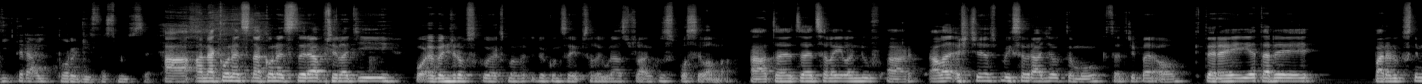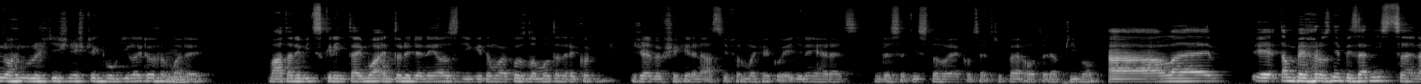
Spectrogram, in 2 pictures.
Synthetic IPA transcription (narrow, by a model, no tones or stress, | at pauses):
ziːt̪ɛdajiːt̪̚poɾɡɪfosmiːsɛʔaanako̞nɛt͡snako̞nɛt͡st̪ɛdapr̥ɪlɛciːpo̞̰ʔɛvɛnd͡ʒɛɾofskujaksmɛdo̞ko̞nt͡sɛɪpsalɪ̰ʔunaːsft͡ʃla̰ːŋkuspo̞sɪla̰ma̰ʔat̪ojɛt̪ojɛt͡sɛlɛjlɛnduːfaɾkʔalɛʔɛʃcɛbɪxsɛvɾaːc̬ɪlk̚t̪o̞mukt͡sɛ̰ːt̪r̥ɪpɛːʔoːkt̪ɛɾɛjjɛt̪adɪ | paɾadoksɲɛmnoɦɛmduːlɛʒɪcɛjʃ̬iːnɛʃfcɛɣdvo̞wɟiːlɛɣdo̞ɦɾo̞ma̰dɪ̰ | maːt̪adɪviːt͡sskɾiːnt̪ajmuaʔɛ̰nt̪onɪdanɪɛlsɟiːkɪt̪o̞mujakozlomɪlt̪ɛnɾɛko̞rt̪̚ʒɛjɛvɛfʃɛxjɛ̰dɛna̰ːt͡scɪfɪ̰lmɛxjako̞̰jɛ̰ɟɪnejɦɛɾɛt͡svdɛsɛcɪst̪oɦojɛjakot͡sɛ̰ːt̪r̥ɪpɛːʔoːt̪ɛdapr̥iːmo̞ʔalɛ | jɛt̪ambɪɦɾozɲɛbɪzaɾɲiːst͡sɛːna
